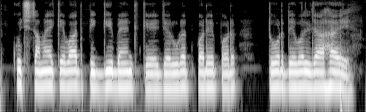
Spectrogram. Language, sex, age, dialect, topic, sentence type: Magahi, male, 25-30, Western, banking, statement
